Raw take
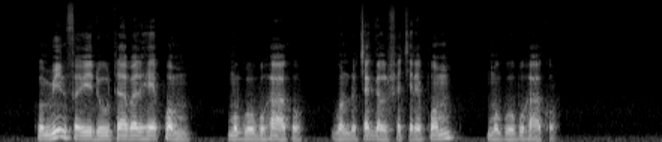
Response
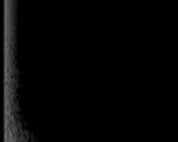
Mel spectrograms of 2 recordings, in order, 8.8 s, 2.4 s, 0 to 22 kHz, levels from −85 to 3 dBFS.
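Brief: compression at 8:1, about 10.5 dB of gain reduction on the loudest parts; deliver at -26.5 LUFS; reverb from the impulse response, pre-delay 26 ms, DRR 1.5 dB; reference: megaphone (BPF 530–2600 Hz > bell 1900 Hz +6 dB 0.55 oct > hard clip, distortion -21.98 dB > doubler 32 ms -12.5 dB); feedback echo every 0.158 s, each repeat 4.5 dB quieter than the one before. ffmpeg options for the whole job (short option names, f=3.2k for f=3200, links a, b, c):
-filter_complex "[0:a]acompressor=threshold=-25dB:ratio=8,aecho=1:1:158|316|474|632|790|948|1106|1264|1422:0.596|0.357|0.214|0.129|0.0772|0.0463|0.0278|0.0167|0.01,asplit=2[a][b];[1:a]atrim=start_sample=2205,adelay=26[c];[b][c]afir=irnorm=-1:irlink=0,volume=-4.5dB[d];[a][d]amix=inputs=2:normalize=0,highpass=530,lowpass=2.6k,equalizer=f=1.9k:t=o:w=0.55:g=6,asoftclip=type=hard:threshold=-22.5dB,asplit=2[e][f];[f]adelay=32,volume=-12.5dB[g];[e][g]amix=inputs=2:normalize=0,volume=5.5dB"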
